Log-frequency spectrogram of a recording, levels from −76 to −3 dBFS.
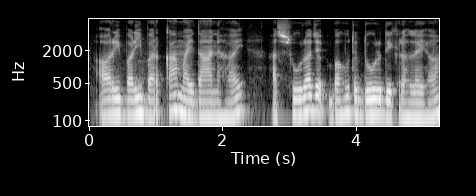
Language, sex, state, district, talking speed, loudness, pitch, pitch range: Maithili, male, Bihar, Samastipur, 150 wpm, -14 LUFS, 125 Hz, 115-135 Hz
